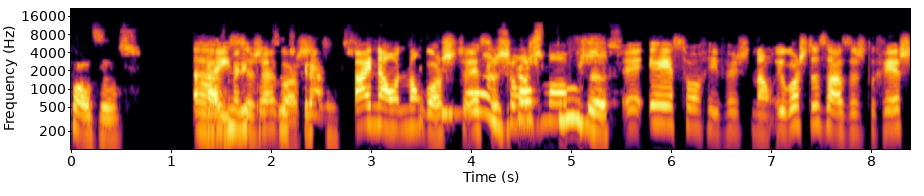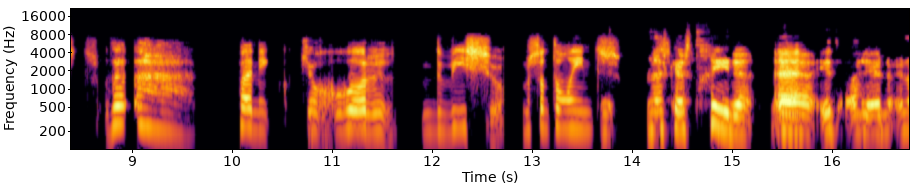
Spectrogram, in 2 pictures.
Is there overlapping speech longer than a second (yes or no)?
yes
